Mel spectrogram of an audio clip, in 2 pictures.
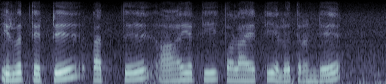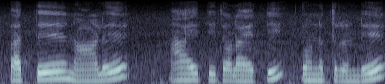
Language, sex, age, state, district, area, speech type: Tamil, female, 45-60, Tamil Nadu, Tiruchirappalli, rural, spontaneous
